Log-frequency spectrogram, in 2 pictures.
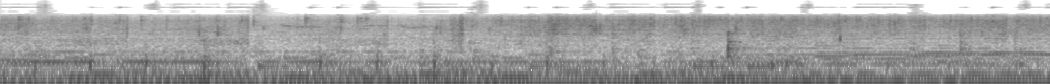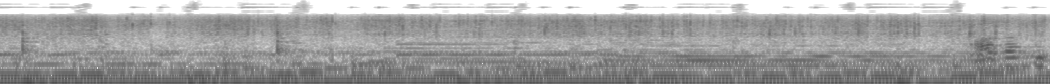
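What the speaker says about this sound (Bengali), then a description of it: "তেলটা আমার গরম হয়েছে, এবার আমি দেব রসুন কুচি" Chopped garlic fries in hot oil for Bengali mixed fried rice, producing a steady, even sizzle throughout with a faint tonal hum in the background.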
